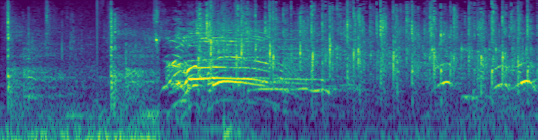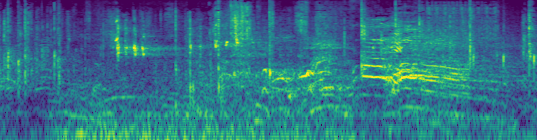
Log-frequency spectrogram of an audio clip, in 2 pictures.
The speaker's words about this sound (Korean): 지금 장수정 선수의 경기를 보는 관중들은 플레이 하나하나의 환호와 탄식을 표현하고 있는데요.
